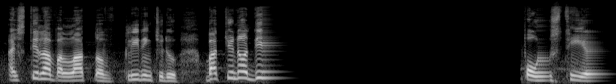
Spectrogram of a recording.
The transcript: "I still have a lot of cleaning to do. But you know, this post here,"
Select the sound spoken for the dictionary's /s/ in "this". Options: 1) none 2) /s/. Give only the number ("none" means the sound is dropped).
1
